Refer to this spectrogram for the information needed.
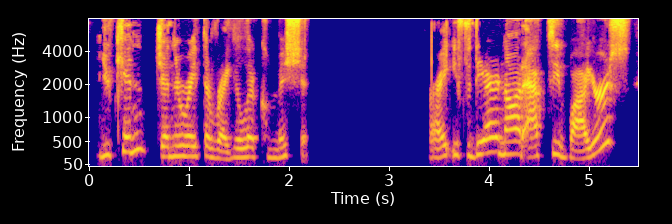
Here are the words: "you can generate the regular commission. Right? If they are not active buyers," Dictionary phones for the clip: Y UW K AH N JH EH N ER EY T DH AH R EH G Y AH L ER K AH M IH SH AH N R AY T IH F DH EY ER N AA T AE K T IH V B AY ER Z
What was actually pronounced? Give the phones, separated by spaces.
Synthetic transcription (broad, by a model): Y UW K AH N JH EH N ER EY T DH AH R EH G Y L ER K AH M IH SH AH N R AY T IH F DH EY ER N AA T AE K T IH V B AY ER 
